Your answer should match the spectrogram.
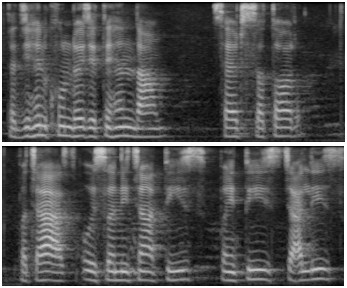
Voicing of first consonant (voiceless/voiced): voiceless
